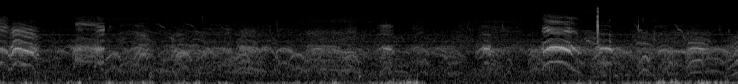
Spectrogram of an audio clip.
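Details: Common crane chorus of repeated, arched trumpeting notes from many birds, with louder rolling calls at the start and a prominent ringing call toward the end.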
